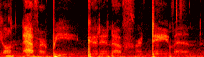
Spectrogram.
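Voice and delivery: acted-out whisper. Telling how a friend pulled the speaker aside, retelling a whisper. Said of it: "he whispered".

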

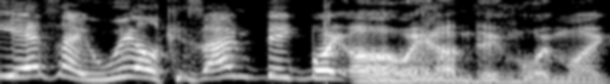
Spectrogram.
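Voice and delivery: very high, swooping, teasing, mocking voice. Speaker mocks the other speaker by imitating him back. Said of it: "You're like".

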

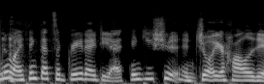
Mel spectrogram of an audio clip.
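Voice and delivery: ordinary talk

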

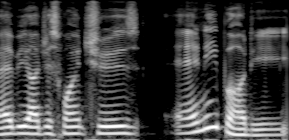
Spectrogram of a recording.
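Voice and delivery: slow, drawn-out, teasing musing in contestant voice. Retelling a contestant teasing before ad breaks: imitating Felix's voice. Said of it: "That was a good voice".

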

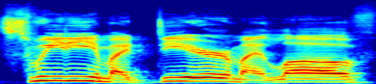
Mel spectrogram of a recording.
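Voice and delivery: put-on, laid-on-thick seductive voice. Retelling how Delilah turned her charm on Samson, Delilah, mock-seductive. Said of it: "she says these words seductively".

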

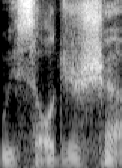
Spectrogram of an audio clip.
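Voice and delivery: very low, deep, hushed, dramatic delivery. Speaker retelling how a man broke the news after a drawn-out beat; imitating a dramatic delivery. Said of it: "Like in a voice like that".

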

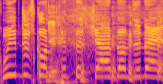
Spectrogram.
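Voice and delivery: very high, mocking little-man voice. Imitating a superintendent with little man syndrome: imitating a high voice. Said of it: "the little man syndrome with the high voice".

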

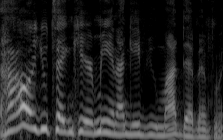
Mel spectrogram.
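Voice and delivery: usual speaking voice

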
